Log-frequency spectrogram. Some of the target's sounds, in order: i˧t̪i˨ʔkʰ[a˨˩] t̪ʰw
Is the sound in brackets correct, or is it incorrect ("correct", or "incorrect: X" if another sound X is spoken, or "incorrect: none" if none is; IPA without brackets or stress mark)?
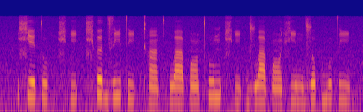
incorrect: ã˨˩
